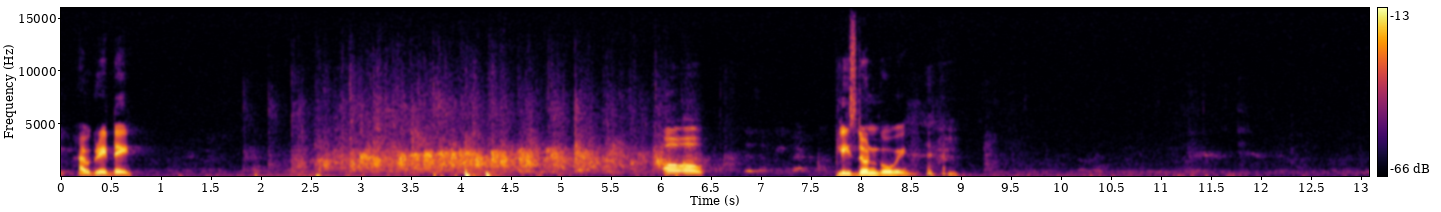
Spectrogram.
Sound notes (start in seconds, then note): 1.8 applause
